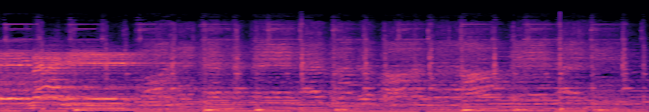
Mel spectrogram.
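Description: Instrumental interlude of a devotional bhajan on a karaoke backing track, with a steady beat of bass pulses and light percussion. A sung line trails off about a second and a half in.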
